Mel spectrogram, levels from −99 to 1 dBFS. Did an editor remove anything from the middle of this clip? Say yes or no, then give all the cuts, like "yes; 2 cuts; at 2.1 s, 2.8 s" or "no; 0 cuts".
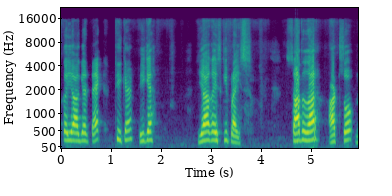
no; 0 cuts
